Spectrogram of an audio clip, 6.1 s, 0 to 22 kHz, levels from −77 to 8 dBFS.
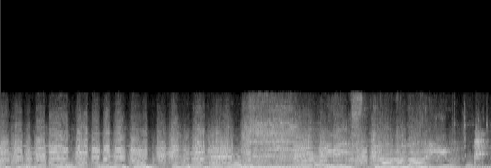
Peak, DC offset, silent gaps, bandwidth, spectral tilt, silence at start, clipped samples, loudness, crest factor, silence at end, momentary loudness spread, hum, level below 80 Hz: -2 dBFS; under 0.1%; none; 10 kHz; -5 dB/octave; 0 s; under 0.1%; -11 LUFS; 10 dB; 0 s; 3 LU; none; -24 dBFS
